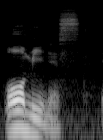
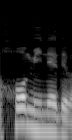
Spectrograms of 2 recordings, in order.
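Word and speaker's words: homines: クイプロプテルノスオミネス、 H の音を発音しません。ですからホミネではなくオミネになります。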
